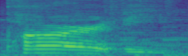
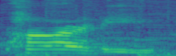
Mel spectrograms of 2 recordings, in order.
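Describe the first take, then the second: No difference in how they are said.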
